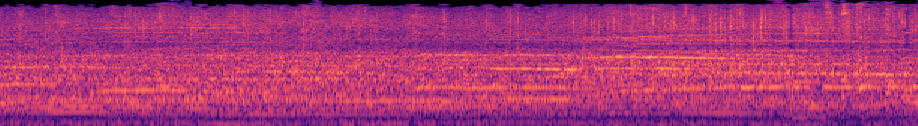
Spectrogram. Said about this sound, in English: Here he is getting booed off by the tennis crowd in Atlanta. But unfortunately, due to an injury, Mr. Kyrgios is retiring from the match.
